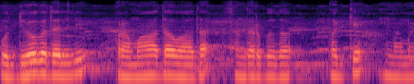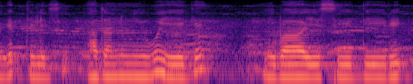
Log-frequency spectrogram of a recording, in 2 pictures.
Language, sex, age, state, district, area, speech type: Kannada, male, 30-45, Karnataka, Chikkaballapur, rural, spontaneous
